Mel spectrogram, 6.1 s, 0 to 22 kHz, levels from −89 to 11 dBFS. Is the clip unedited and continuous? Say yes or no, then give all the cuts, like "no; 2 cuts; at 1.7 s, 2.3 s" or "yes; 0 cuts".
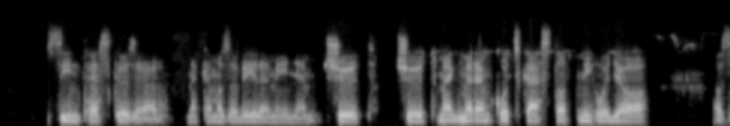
yes; 0 cuts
